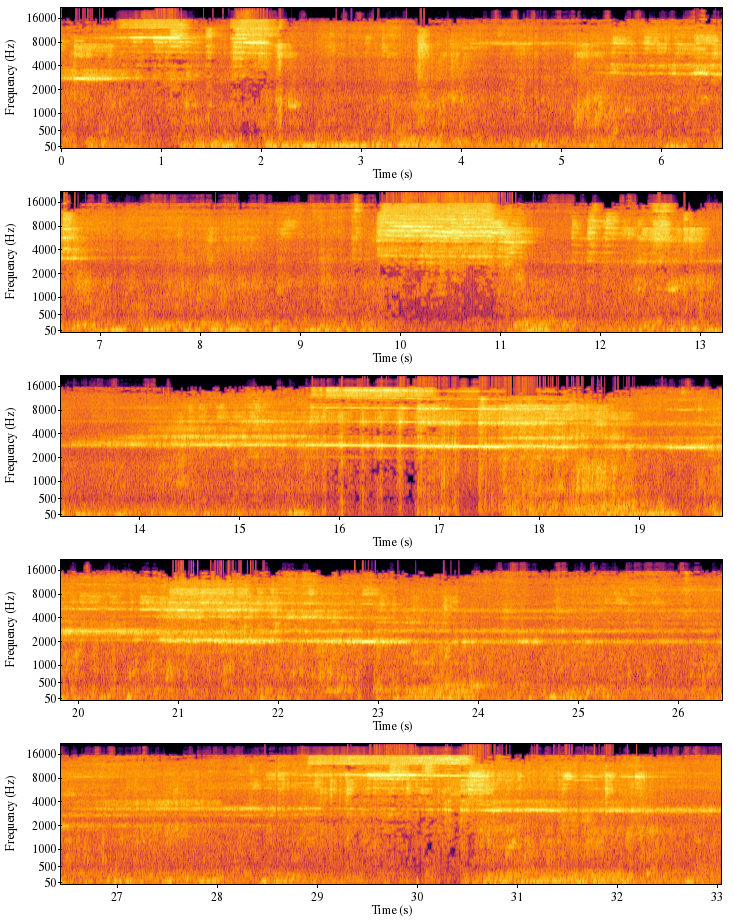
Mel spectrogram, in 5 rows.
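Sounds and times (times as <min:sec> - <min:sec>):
rumble of wheels on track: 0:00.0 - 0:33.0
train wheels squealing on rails: 0:00.0 - 0:33.0.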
